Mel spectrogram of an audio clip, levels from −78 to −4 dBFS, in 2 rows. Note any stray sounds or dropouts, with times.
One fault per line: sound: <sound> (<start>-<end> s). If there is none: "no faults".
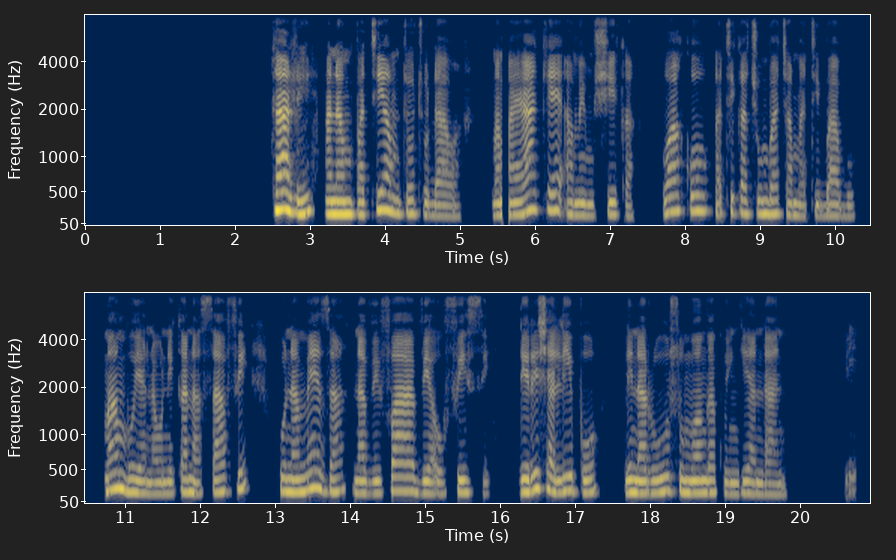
sound: dropout (5.5-5.6 s)
sound: laugh (20.6-20.7 s)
